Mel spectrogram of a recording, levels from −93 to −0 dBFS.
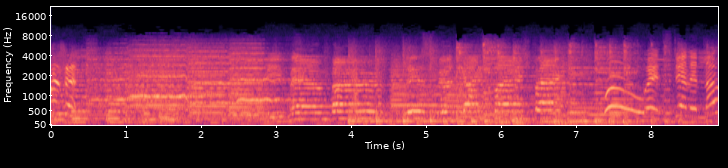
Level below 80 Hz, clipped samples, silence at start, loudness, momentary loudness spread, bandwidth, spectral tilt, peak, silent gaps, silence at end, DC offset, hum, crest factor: -40 dBFS; under 0.1%; 0 s; -19 LUFS; 4 LU; 9.4 kHz; -5 dB/octave; -4 dBFS; none; 0 s; under 0.1%; none; 14 dB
